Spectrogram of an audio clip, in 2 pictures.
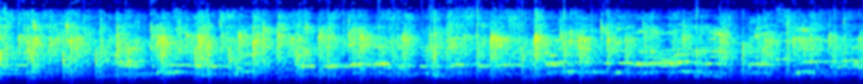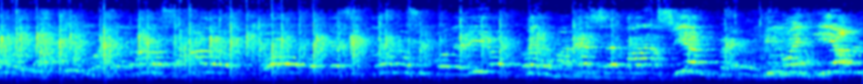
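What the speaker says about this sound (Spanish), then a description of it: "Si usted está sediento de Dios, denle el mejor aplauso que tenga." A church congregation applauds in a sustained, dense burst of clapping mixed with shouts and crowd voices, loud and close throughout.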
